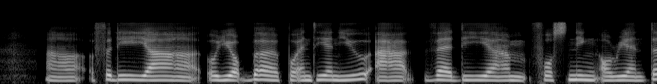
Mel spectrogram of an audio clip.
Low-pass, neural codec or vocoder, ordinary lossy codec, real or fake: 7.2 kHz; codec, 16 kHz, 0.3 kbps, FocalCodec; none; fake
